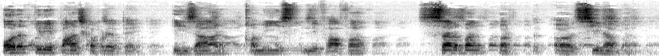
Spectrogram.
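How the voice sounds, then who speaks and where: A man teaching a religious lesson, reciting slowly syllable by syllable and explaining quickly in between. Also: medium pitch, steady tone, far from the mic. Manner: slow drawn-out recitation spelling out syllables.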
